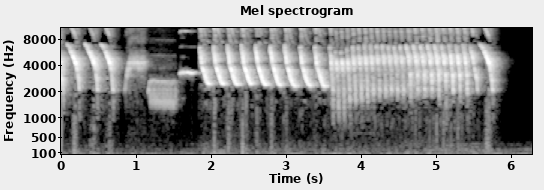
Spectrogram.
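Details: Singing canary, recorded to stimulate quiet canaries: swept chirps, a short low buzzy note, a pure whistle, then a fast string of sharp chirps running into a rapid rolling trill before stopping.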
